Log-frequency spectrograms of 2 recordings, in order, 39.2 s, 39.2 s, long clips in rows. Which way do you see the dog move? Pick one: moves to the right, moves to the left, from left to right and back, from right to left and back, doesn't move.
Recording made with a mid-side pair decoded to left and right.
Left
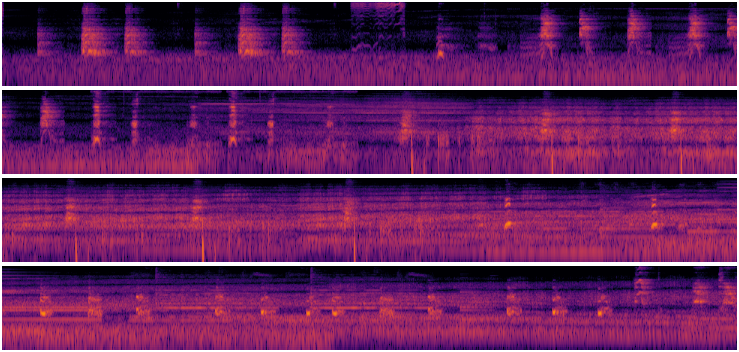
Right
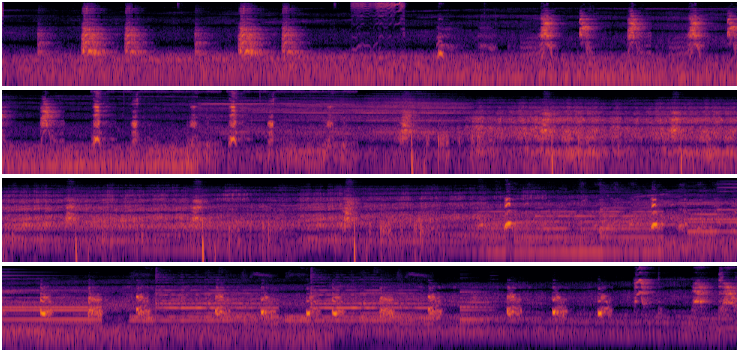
from right to left and back.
